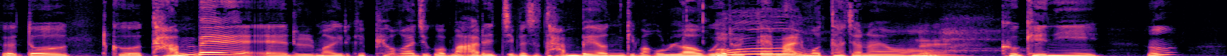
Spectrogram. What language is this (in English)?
Korean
